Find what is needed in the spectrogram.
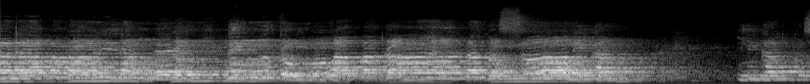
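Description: Four-man a cappella gospel group singing in close harmony, a sung bass line holding low notes under the upper voices. About six seconds in the singing fades to a brief near-pause, then a new phrase comes in abruptly just before the end.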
